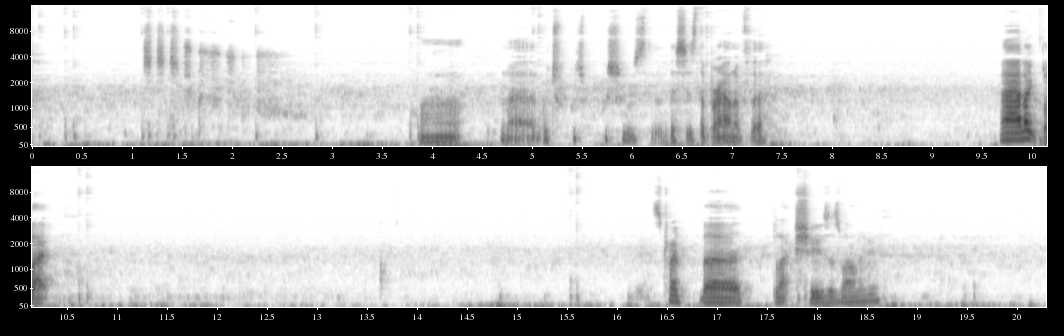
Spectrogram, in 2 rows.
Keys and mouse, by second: 7.4-8.8 drag, 8.0 right click, 8.8-11.3 middle drag, 9.3 ctrl+z, 11.3 ctrl+s, 11.3-13.4 drag, 19.4-20.2 drag.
